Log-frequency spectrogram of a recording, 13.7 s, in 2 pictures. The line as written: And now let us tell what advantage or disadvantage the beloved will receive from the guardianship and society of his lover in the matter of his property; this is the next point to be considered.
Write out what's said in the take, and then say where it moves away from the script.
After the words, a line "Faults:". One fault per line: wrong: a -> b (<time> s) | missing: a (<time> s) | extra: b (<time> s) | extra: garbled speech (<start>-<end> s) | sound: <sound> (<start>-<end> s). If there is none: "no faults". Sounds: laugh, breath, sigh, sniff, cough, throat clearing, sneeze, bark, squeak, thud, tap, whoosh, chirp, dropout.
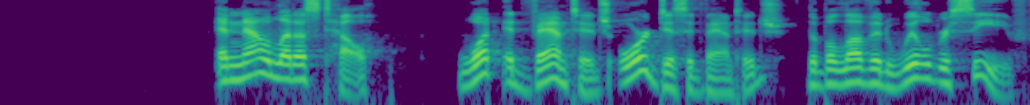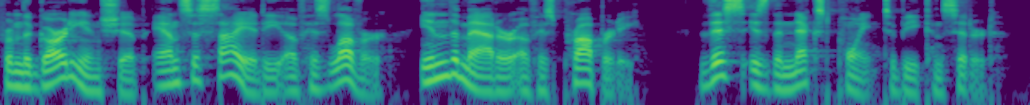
And now let us tell what advantage or disadvantage the beloved will receive from the guardianship and society of his lover in the matter of his property; this is the next point to be considered.
Faults:
no faults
